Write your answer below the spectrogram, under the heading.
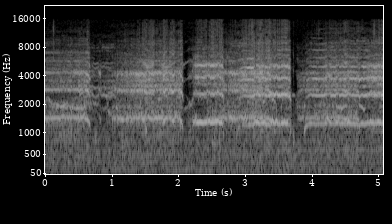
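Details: Peregrine falcon chicks at feeding time in a nestbox at the University of Montreal, Quebec, in June; three sustained raspy wails, each ending with a slight downward slide, separated by short breaks.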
